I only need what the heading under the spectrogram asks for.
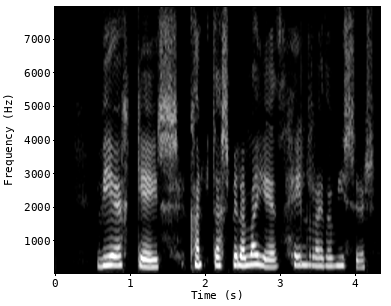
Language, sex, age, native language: Icelandic, female, 14, Icelandic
